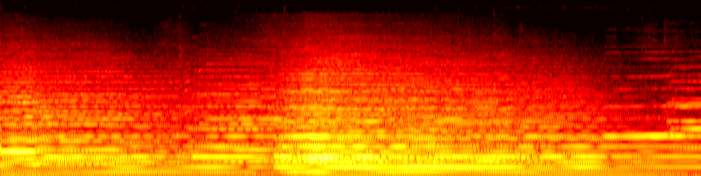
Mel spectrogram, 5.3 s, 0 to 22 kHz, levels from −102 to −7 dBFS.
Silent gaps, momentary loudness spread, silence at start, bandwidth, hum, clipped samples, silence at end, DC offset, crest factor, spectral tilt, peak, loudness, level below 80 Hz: none; 12 LU; 0 s; 9.6 kHz; none; under 0.1%; 0 s; under 0.1%; 18 dB; -7.5 dB/octave; -8 dBFS; -28 LUFS; -46 dBFS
